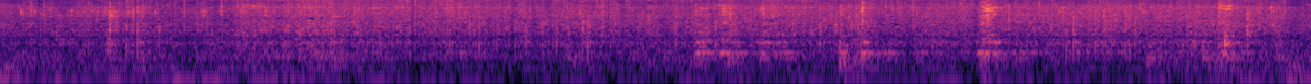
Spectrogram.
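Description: Chopped onion, garlic and curry leaves fry in a pan for a chickpea, pea and potato dal. A steady, close sizzle runs throughout, broken by scraping and clinking as the food is stirred, with no voices.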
